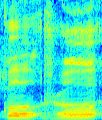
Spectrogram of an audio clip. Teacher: both are separate syllables, one upper swara, one lower swara, but both are hrasvam.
